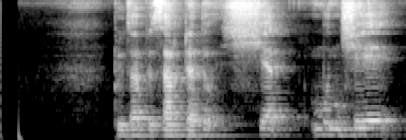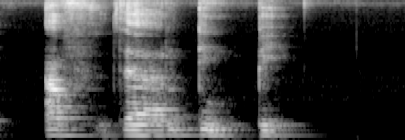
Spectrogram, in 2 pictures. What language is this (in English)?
Javanese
